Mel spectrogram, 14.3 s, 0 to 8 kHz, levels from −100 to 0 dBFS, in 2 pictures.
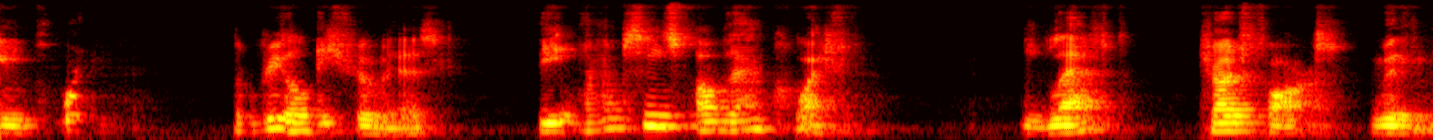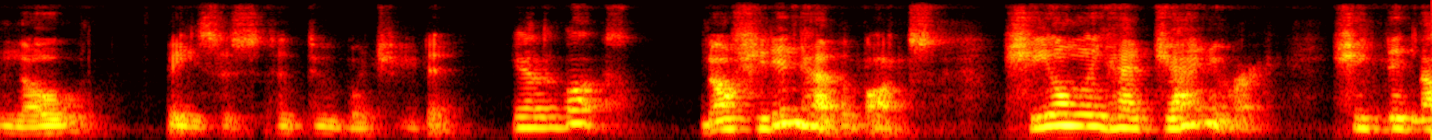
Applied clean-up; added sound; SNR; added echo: neural mask model DeepFilterNet 3.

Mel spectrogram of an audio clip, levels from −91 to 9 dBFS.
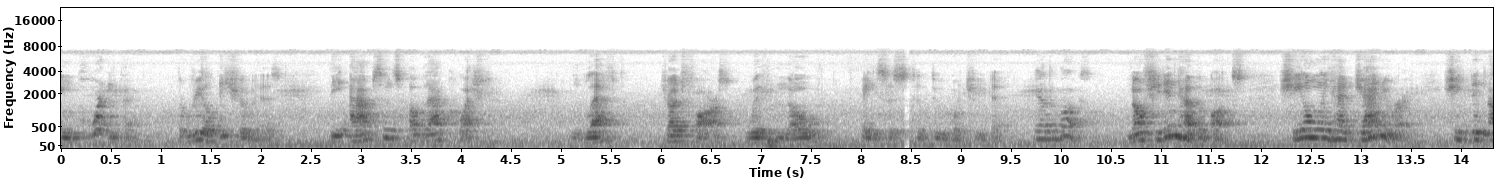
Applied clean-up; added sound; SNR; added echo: none; Insect / Frog; 13 dB; reverberation time 0.7 s.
